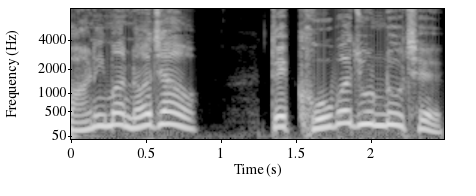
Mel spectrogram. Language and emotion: Gujarati, fearful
